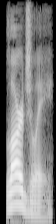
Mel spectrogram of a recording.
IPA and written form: lˈɑrdʒli (largely)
